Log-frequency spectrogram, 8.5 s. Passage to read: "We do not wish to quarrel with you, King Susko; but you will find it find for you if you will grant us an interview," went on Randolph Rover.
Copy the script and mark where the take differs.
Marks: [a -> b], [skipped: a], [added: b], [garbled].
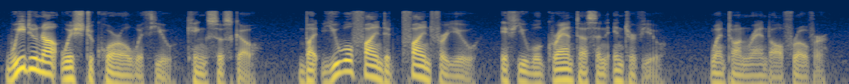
"We do not wish to quarrel with you, King Susko; but you will find it find for you if you will grant us an interview," went on Randolph Rover.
